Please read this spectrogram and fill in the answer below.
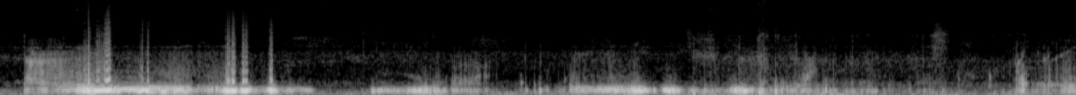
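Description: Loud, long gurgling rumbles with bubbling pops, recorded close to the belly: hunger stomach growling, a normal gut sound.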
